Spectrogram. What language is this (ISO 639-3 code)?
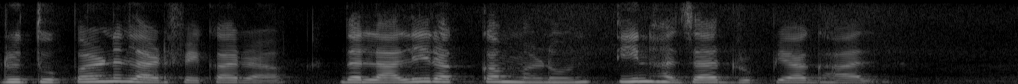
kok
